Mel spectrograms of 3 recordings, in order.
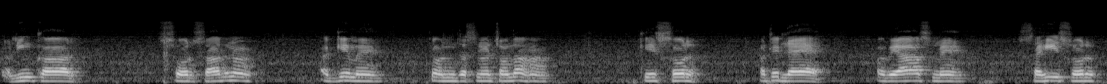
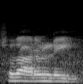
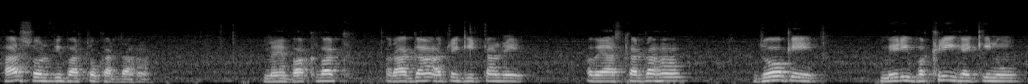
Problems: background sounds at intervals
